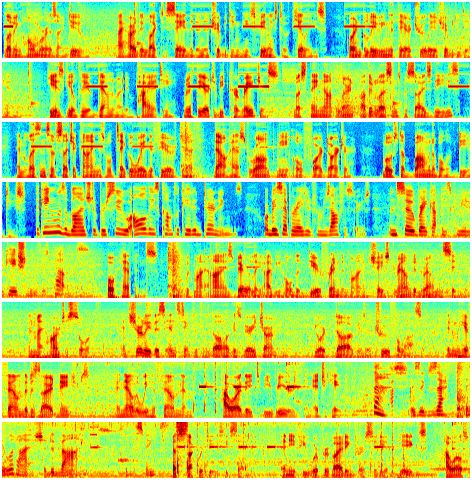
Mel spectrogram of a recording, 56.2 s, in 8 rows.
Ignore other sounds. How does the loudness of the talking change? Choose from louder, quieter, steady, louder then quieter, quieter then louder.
steady.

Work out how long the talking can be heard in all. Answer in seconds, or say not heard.
56 s.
